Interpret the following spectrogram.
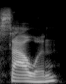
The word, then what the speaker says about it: Samhain: though each year on the gaelic festival of samhain i think that's how you say it saucers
